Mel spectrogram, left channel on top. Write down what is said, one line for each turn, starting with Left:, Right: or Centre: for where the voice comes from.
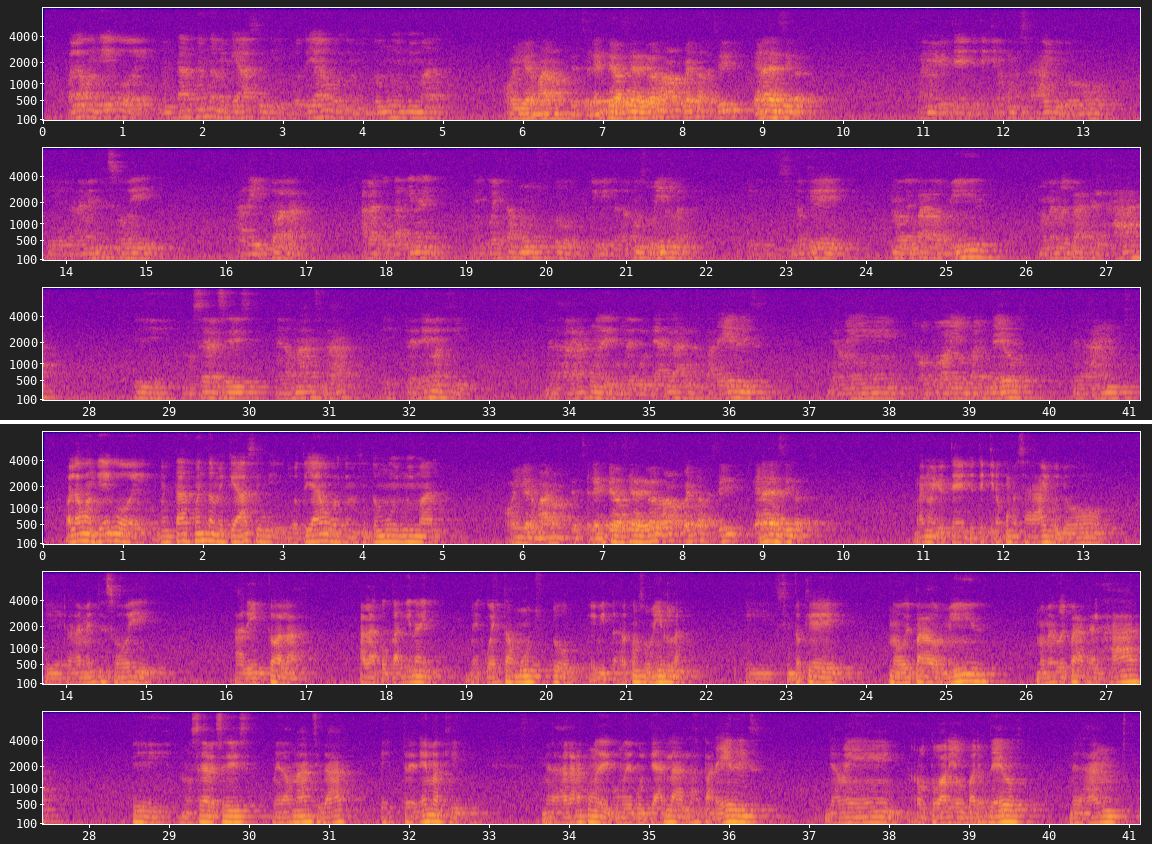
Right: Hola Juan Diego, eh, ¿cómo estás? Cuéntame qué haces. Eh, yo te llamo porque me siento muy, muy mal.
Left: Oye, hermano, este, excelente, gracias a Dios, hermano. Cuéntame, sí, ¿qué necesitas?
Right: Bueno, yo te, yo te quiero confesar algo. Yo eh, realmente soy adicto a la, a la cocaína y me cuesta mucho evitar consumirla. Eh, siento que no doy para dormir, no me doy para relajar. Eh, no sé, a veces me da una ansiedad extrema que me da ganas como de, como de golpear la- las paredes. Ya me he roto varios, varios dedos. Me dan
